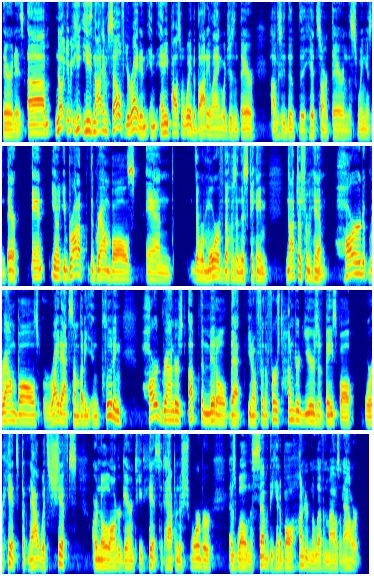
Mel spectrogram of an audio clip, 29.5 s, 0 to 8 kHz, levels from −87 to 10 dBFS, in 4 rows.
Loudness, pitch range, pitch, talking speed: -18 LUFS, 105-140 Hz, 115 Hz, 210 wpm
